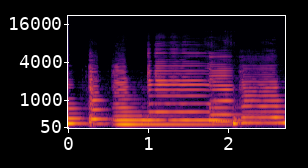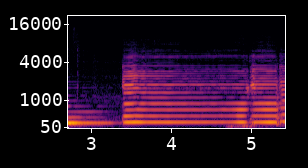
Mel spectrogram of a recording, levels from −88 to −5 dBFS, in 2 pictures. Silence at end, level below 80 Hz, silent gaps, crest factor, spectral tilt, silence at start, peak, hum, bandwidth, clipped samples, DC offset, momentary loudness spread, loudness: 0 s; -70 dBFS; none; 14 dB; -7.5 dB/octave; 0 s; -18 dBFS; none; 10.5 kHz; under 0.1%; under 0.1%; 9 LU; -31 LUFS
